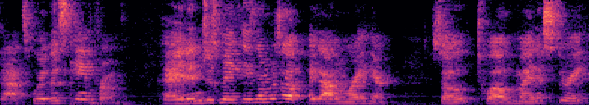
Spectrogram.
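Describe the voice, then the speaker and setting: Amid noticeable background noise and audible room echo, a woman speaks fairly quickly at a medium pitch with lively intonation. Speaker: math teacher. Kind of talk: lecture. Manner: fast.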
